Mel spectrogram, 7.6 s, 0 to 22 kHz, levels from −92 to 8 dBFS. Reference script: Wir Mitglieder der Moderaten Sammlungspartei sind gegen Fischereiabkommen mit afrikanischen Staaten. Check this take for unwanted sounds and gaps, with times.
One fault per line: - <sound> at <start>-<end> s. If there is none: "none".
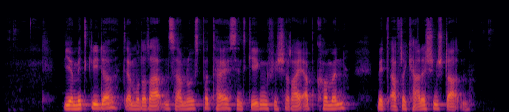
none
